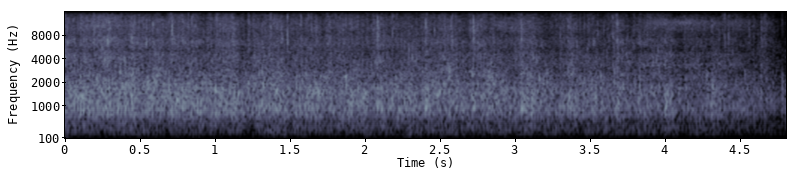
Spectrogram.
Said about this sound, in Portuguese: Dê para Jesus uma forte, forte salva de palmas.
